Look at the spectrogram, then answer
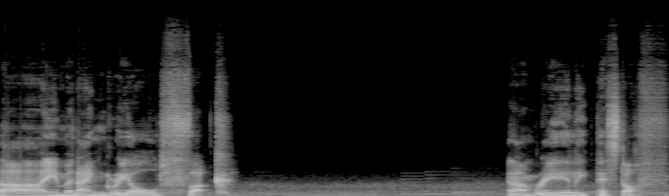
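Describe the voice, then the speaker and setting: A gruff put-on character voice at a very slow pace, with clear background noise. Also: man, medium pitch for a man. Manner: angry, irritated.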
